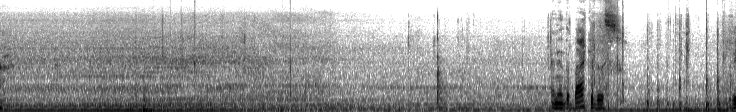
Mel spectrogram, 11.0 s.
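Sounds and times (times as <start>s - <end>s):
car engine idling: 0.0s - 11.0s
trunk release thump: 2.0s - 3.7s, 6.5s - 6.9s
trunk lid popping click: 2.0s - 4.5s, 6.4s - 7.1s.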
